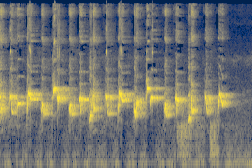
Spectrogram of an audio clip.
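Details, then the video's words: Tame yellow-vented bulbul singing a lively run of short whistled notes around a steady pitch, each opening with a sharp click-like attack, about fifteen notes in quick succession that fade out at the end. "burung trucukan gacor jinak"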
